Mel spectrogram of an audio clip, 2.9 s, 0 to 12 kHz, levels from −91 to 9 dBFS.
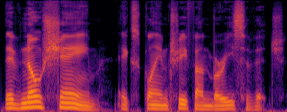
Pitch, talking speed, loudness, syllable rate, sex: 115 Hz, 125 wpm, -21 LUFS, 5.3 syllables/s, male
